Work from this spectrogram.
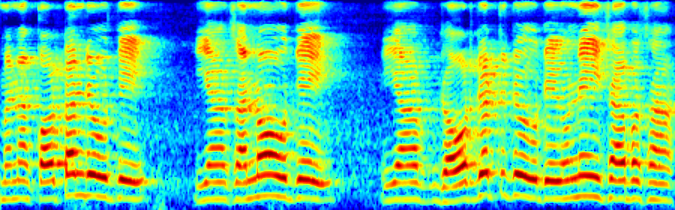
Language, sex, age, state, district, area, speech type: Sindhi, female, 60+, Gujarat, Surat, urban, spontaneous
